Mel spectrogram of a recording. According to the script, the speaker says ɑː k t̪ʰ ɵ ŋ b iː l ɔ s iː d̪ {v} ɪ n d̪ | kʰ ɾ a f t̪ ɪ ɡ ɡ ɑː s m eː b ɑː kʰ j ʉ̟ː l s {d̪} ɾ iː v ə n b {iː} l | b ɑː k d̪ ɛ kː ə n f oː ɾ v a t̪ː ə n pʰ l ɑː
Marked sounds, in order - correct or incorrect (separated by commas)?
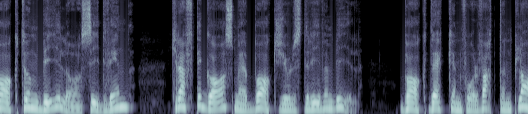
correct, correct, correct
